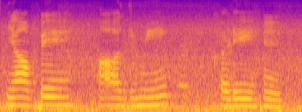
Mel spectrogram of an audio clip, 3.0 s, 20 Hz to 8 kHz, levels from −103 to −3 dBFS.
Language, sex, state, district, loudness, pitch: Hindi, female, Haryana, Jhajjar, -14 LUFS, 195 Hz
